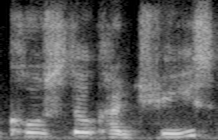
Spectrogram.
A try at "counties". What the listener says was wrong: Counties, not country. Coastal counties.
